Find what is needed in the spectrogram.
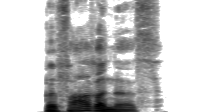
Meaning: strong/mixed nominative/accusative neuter singular of befahren
- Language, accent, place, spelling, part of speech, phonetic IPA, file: German, Germany, Berlin, befahrenes, adjective, [bəˈfaːʁənəs], De-befahrenes.ogg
